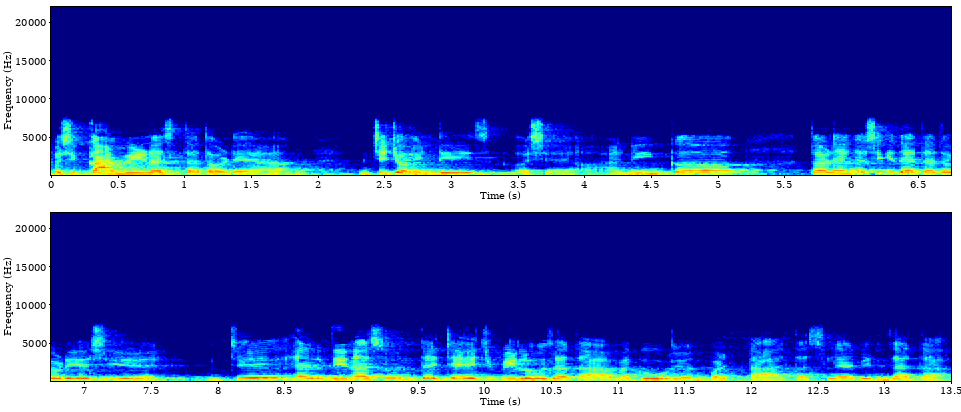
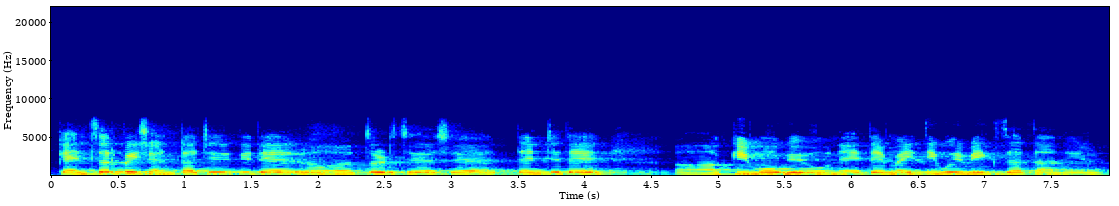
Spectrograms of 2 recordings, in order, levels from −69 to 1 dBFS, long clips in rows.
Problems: none marked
